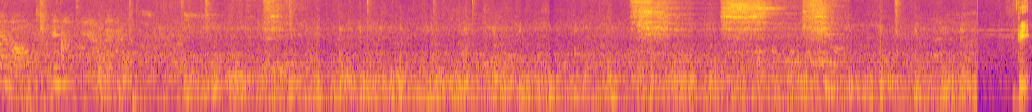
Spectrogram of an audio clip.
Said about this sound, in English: the train slided into Nagano Station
